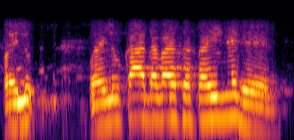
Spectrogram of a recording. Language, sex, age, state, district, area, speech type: Maithili, male, 18-30, Bihar, Supaul, rural, conversation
